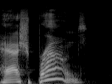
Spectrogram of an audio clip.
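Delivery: hash browns said with stress leaned on browns. Showing how one says hash browns when asked: stress on BROWNS. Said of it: "emphasizing browns".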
